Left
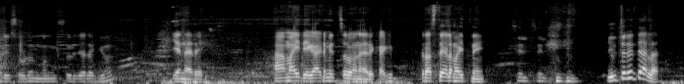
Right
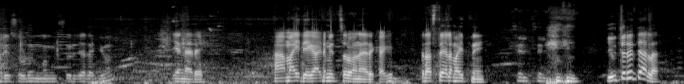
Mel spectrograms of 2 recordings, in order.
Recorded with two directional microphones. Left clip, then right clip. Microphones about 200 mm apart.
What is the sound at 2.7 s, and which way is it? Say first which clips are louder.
A man's voice: even; 10° right (ahead or behind).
